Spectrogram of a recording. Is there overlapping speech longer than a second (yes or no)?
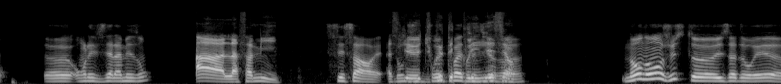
yes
